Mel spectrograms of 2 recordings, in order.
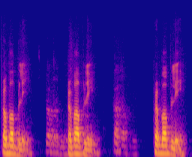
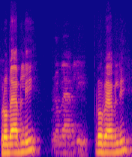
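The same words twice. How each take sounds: First: PROBABLY as "pruh-bub-lee", falling; correct bublee ending. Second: PROBABLY as "pro-bab-lee", rising; wrong bablee ending. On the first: Teacher telling class to repeat, light o. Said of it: "बबली है". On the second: Teacher testing class with the wrong form, "bablee" ending. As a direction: end PROBABLY on a questioning "bablee". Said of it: "बैबली नहीं है". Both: Shown as a demonstration.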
